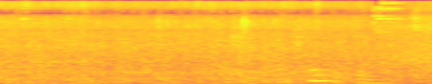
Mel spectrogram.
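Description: Rain falls again around a village home in the Konkan countryside, a soft, steady patter heard from a distance with a brief faint knock partway through.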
